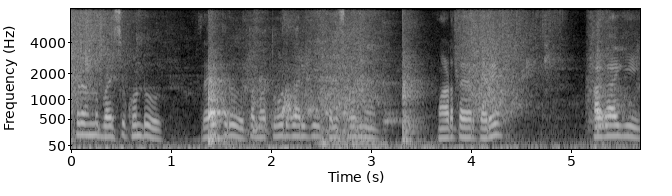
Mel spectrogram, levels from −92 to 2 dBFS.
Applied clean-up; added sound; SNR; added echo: none; Bathtub (filling or washing); 1 dB; none.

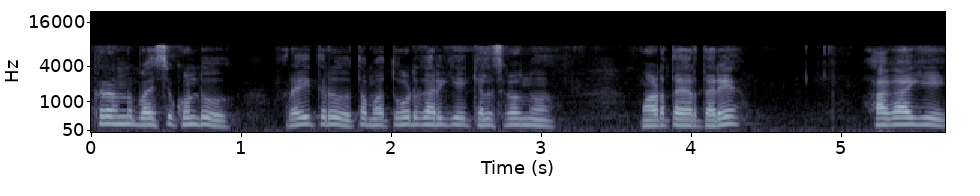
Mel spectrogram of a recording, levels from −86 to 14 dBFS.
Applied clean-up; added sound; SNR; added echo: none; none; none; none.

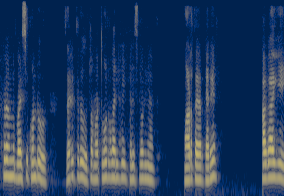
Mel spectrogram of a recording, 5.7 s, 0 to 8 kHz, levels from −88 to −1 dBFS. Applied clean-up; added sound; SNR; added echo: neural mask model DeepFilterNet 3.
